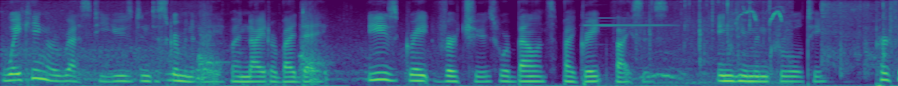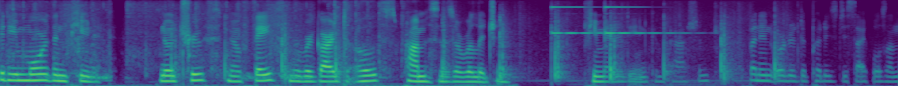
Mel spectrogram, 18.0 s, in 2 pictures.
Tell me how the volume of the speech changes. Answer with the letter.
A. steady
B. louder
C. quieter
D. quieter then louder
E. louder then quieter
C.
